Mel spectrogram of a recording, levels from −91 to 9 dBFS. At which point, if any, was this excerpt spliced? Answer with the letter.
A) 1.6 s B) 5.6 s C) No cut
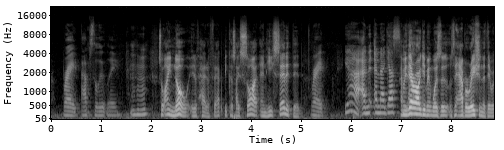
A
